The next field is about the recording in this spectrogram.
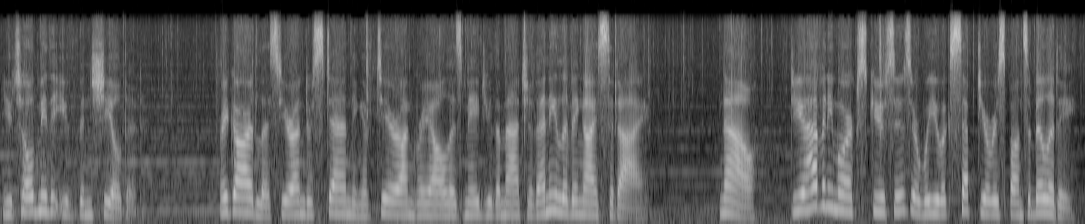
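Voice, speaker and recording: A solemn sorceress mentor, acted by a woman in a fantasy game. She speaks formally and with measured gravity in a mid-pitched voice. Music plays softly behind her. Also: lightly acted. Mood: stern counsel. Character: grave, formal female mentor sorceress of a magical order. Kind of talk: dramatic fantasy game acting.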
